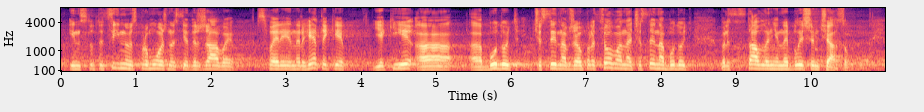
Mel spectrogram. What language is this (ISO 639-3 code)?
ukr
